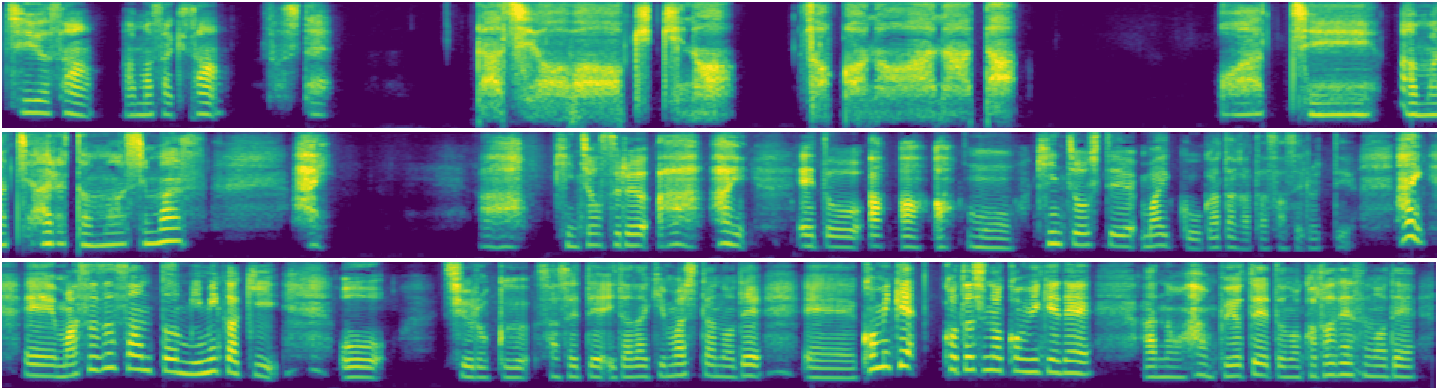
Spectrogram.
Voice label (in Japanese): ラジオ 向け トーク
